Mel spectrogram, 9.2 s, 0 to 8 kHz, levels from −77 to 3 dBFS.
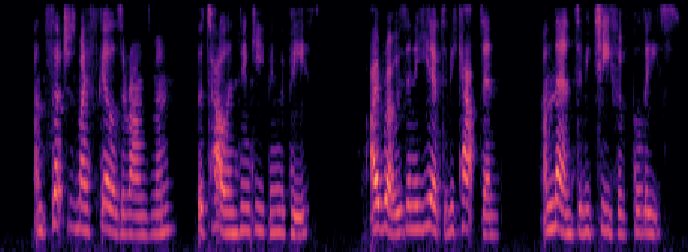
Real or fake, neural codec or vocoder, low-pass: fake; vocoder, 44.1 kHz, 128 mel bands every 256 samples, BigVGAN v2; 7.2 kHz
